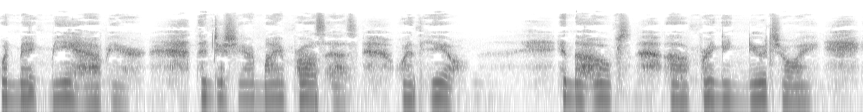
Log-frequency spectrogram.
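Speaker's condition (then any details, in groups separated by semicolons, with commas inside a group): ALS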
